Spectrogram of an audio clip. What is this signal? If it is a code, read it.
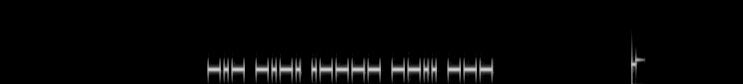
Morse code, heard as a keyed tone, about 30 wpm, 700 Hz. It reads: KC1ZO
